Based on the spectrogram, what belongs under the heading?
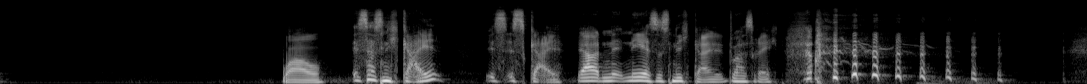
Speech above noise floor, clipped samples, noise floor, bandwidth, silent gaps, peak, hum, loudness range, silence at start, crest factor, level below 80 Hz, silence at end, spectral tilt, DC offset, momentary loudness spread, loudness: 49 dB; under 0.1%; -70 dBFS; 14 kHz; none; -4 dBFS; none; 6 LU; 2.85 s; 20 dB; -50 dBFS; 0.85 s; -5.5 dB/octave; under 0.1%; 14 LU; -22 LUFS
